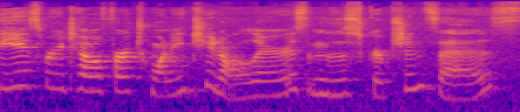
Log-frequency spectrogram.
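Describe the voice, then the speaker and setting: Over noticeable background noise, a woman talks at a fairly quick pace in a raised, projected voice. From Las Vegas, Nevada, USA. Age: 20s. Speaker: beauty YouTuber. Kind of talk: casual talk to camera, product review.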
